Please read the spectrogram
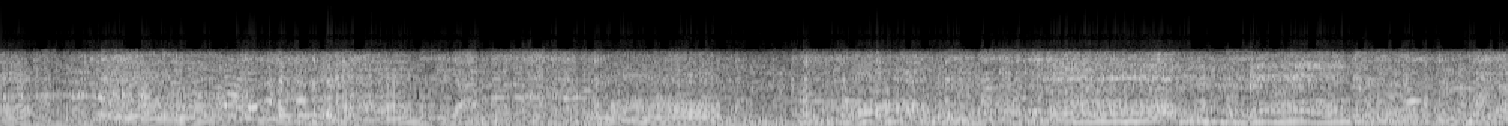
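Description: Engines of several oval-racing cars revving up and down over and over, their pitch rising and falling in overlapping sweeps as the cars spin and slide.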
